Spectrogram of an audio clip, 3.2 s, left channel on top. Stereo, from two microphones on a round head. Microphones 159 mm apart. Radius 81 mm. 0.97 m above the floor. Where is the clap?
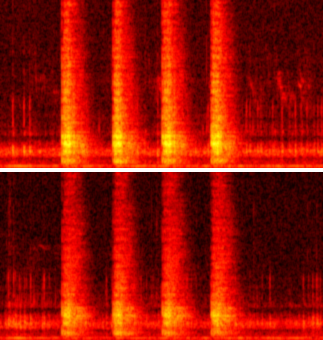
70° left (ahead or behind), 3 m.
